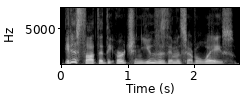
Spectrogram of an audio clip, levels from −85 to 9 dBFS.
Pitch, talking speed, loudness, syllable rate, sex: 165 Hz, 245 wpm, -19 LUFS, 6.1 syllables/s, male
